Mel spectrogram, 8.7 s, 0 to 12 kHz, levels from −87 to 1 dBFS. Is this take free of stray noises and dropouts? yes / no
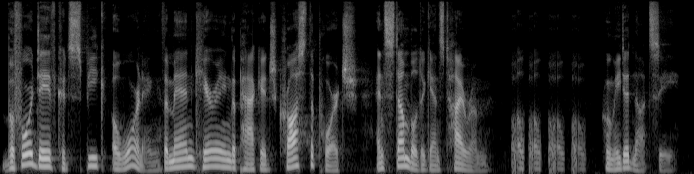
no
